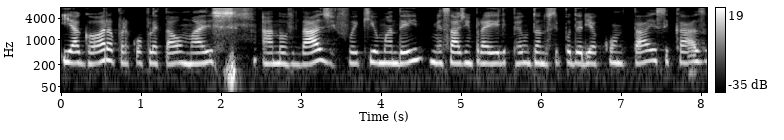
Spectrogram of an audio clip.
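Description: A woman talks at a fairly slow pace with hardly any pauses. Her intonation is monotone and flat. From Brazil, Belém do Pará. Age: 20s. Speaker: listener sharing a story. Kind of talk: personal testimony.

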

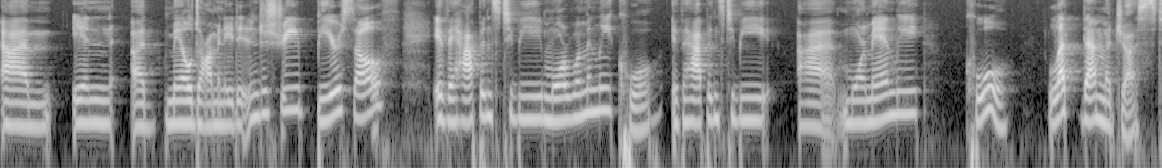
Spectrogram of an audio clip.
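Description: On a very clean recording with a silent background, a woman uses an ordinary speaking voice at medium pitch with ordinary pitch variation. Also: fairly slow pace. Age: 30s. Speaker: podcast guest, small business owner. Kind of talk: casual chat, storytelling.

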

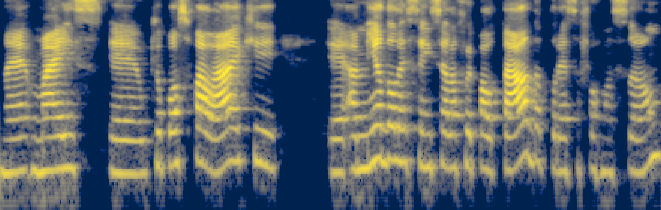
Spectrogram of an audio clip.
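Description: A woman speaks fairly slowly at a fairly high pitch, her tone bright and sharp and her intonation monotone and flat. The recording is very clean, with a silent background. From Bahia, Brazilian Northeast. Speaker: researcher. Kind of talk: casual chat. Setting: outdoors in the countryside.

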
